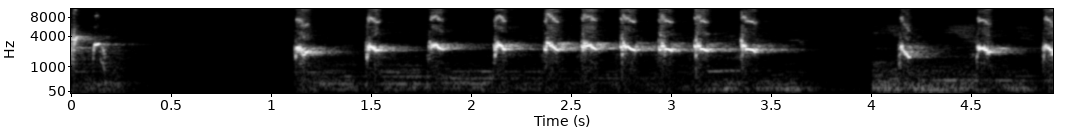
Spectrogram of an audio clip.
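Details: Rapid call of a female sooty-headed bulbul summoning a male, used to stir males to respond. After a gap, a burst of quick, sharp chirping notes in an uneven row, a pause, then a few more notes.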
